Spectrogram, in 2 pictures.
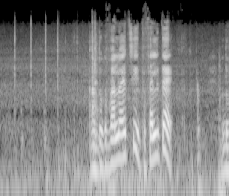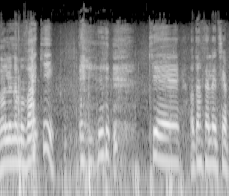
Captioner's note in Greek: γέλια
